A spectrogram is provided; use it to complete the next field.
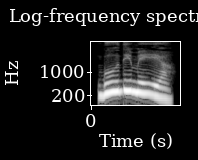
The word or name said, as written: ಬೂದಿಮೆಯ್ಯ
